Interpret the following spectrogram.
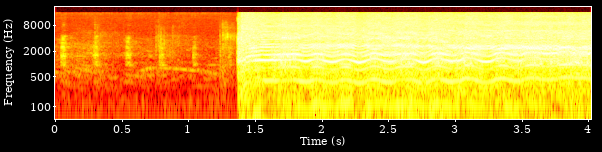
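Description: A man's loud, long held vocal cry into a handheld microphone, wavering in pitch with vibrato and distorted through the sound system; it starts suddenly about a second and a half in and slides down in pitch as it ends.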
